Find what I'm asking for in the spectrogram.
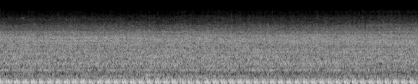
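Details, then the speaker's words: Old Yazoo commercial zero-turn mower twin-cylinder engine, after sitting in a barn for many years, fires and thumps steadily at about three pulses a second with no misses; running healthy. "Oh, it actually fired."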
